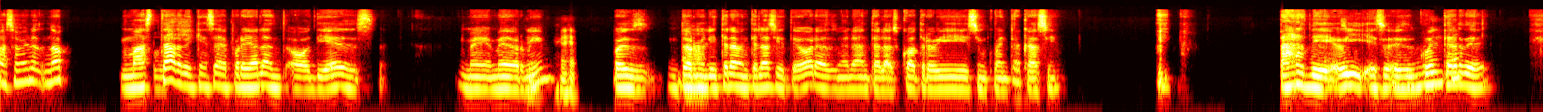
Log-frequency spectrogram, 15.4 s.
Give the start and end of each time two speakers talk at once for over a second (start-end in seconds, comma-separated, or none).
13.2-14.6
